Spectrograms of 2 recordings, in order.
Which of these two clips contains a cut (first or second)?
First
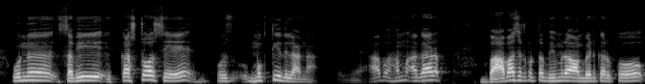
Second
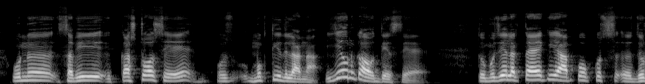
first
